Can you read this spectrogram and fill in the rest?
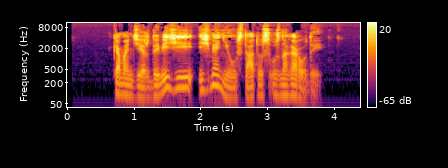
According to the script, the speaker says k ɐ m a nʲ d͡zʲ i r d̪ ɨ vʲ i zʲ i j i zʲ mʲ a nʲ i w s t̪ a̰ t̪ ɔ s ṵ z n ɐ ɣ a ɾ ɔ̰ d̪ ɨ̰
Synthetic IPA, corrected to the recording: k ɐ m a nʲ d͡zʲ i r d̪ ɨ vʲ i zʲ i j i zʲ mʲ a nʲ i w s t̪ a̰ t̪ u s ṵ z n ɐ ɣ a ɾ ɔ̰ d̪ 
